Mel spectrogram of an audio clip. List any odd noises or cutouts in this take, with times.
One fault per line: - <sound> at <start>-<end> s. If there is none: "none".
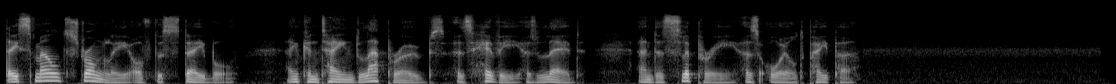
none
